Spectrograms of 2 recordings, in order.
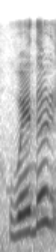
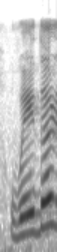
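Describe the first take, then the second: No difference in how they are said.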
